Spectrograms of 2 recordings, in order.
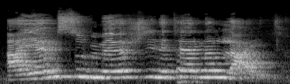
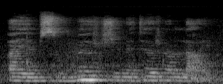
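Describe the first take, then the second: First: It is spoken in a loud voice. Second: It is spoken at a normal volume. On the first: "Loud voice" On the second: "normal voice"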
